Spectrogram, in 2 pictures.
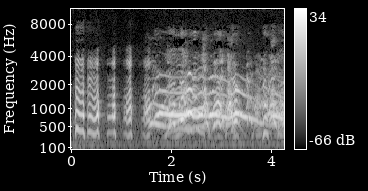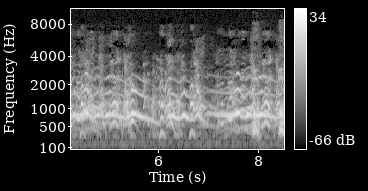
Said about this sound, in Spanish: En un determinado momento, en un pueblo muy, muy, muy lejano, se agruparon cierta cantidad de perros a discutir de cierto tema.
